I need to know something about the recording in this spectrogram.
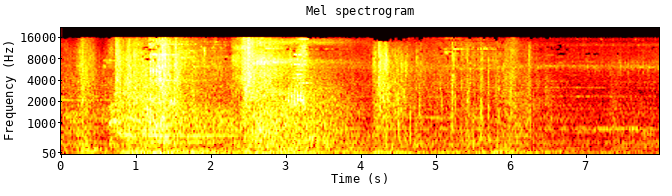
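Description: Blows land with sharp thuds.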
